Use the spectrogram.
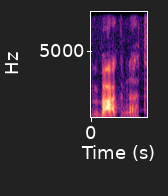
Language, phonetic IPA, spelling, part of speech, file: Polish, [ˈbaɡnɛt], bagnet, noun, Pl-bagnet.ogg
